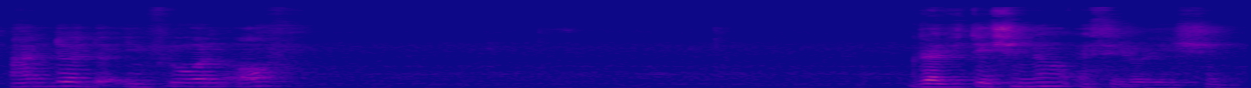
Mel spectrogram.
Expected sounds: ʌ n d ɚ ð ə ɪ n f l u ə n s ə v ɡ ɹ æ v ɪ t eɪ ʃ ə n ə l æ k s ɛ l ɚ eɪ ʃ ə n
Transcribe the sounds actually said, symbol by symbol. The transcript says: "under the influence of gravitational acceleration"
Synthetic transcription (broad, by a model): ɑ n d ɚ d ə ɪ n f l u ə n ə f ɡ ɹ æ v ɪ t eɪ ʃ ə n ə l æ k s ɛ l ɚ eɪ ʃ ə n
